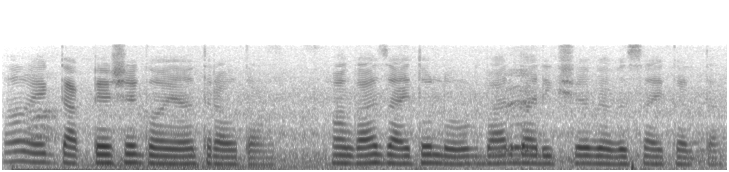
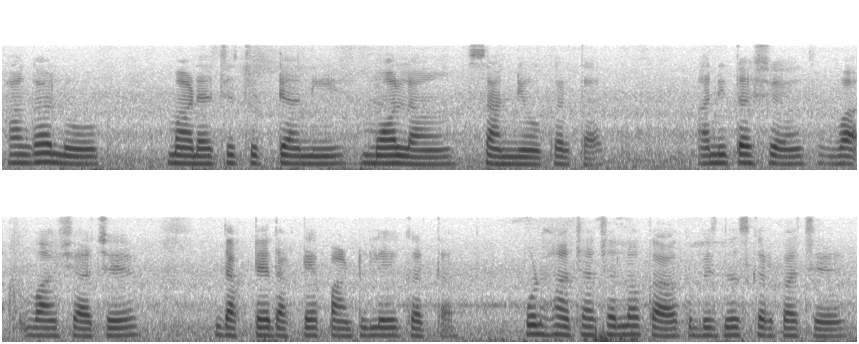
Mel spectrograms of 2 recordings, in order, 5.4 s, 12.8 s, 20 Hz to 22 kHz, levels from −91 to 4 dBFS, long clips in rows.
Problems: none marked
